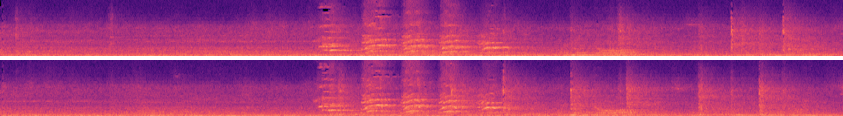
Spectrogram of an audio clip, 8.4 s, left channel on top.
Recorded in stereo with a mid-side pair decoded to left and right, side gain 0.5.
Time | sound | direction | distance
3.1 | a squeak | 50° right | 3.5 m
5.5 | a man speaking | 55° right | 3.5 m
